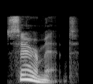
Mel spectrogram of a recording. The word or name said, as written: cermet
